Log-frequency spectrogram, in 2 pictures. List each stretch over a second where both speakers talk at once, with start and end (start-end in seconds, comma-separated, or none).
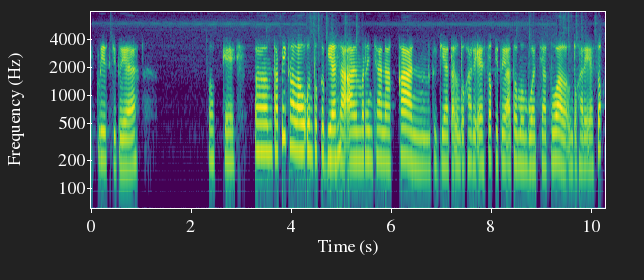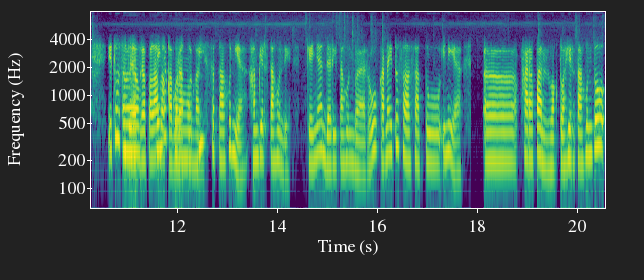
10.9-12.5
